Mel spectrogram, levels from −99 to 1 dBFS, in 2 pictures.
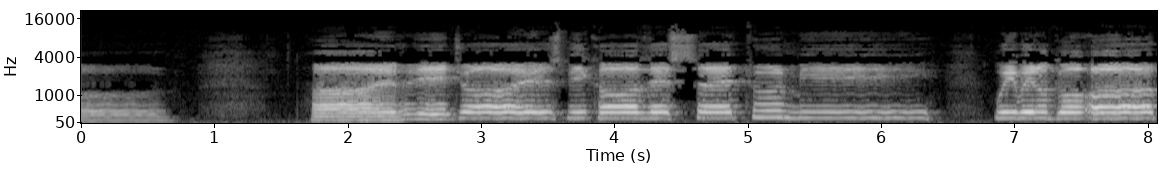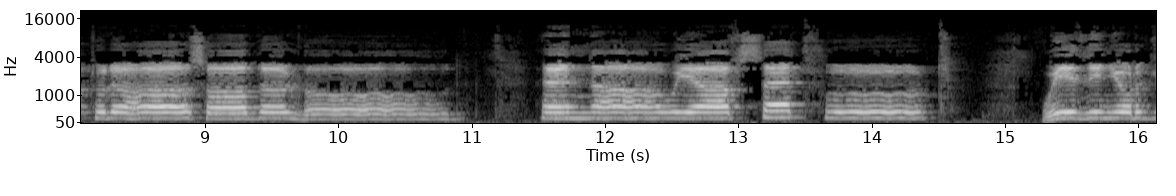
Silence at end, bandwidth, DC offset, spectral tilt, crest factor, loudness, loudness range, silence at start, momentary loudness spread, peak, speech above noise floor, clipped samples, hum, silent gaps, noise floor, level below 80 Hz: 0 s; 10 kHz; under 0.1%; -4 dB/octave; 18 dB; -25 LUFS; 4 LU; 0 s; 15 LU; -10 dBFS; 40 dB; under 0.1%; none; none; -65 dBFS; -70 dBFS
